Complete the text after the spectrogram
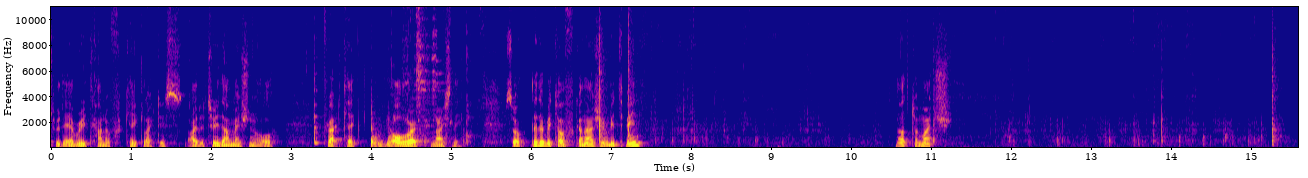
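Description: A spatula scrapes and spreads thick frosting over a cake.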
